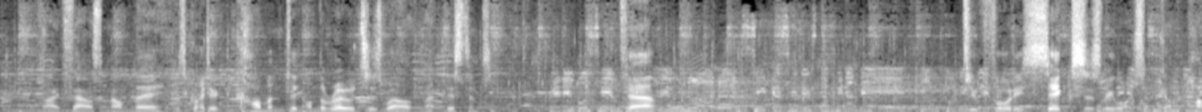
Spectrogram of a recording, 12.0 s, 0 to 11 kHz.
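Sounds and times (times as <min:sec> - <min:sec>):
crowd of spectators' voices: 0:00.0 - 0:12.0.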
